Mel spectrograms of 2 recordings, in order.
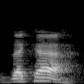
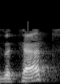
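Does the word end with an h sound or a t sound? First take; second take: h sound; t sound. First: The word ends with a soft h sound. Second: The word ends with a clear t sound. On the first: The speaker calls it right. "If you stop on it, you read it like ha" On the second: The speaker calls it wrong. "We don't say Zakat"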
